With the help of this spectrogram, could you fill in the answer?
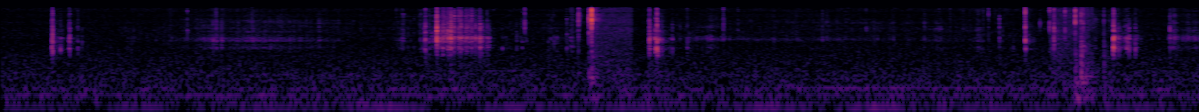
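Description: A palm-sized solid soap bar with a gold and black speckled coating is held in the hand while a box-cutter blade shaves off the outer layer, exposing pale soap. Quiet, bright scraping and crisp cutting sounds come in short bursts, with the loudest shaves around the middle and near the end, over a low background hiss.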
